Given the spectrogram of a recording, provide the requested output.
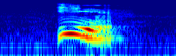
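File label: "夜", Mandarin Chinese; chinese-flashcards; hsk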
